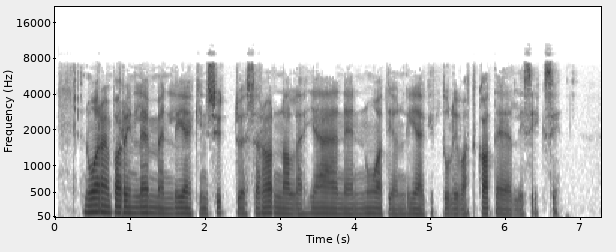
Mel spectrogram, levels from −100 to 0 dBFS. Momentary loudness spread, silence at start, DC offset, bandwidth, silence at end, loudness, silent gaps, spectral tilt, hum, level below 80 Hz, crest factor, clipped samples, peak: 8 LU; 0.05 s; under 0.1%; 9.6 kHz; 0.6 s; -25 LUFS; none; -4 dB/octave; none; -46 dBFS; 22 dB; under 0.1%; -4 dBFS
